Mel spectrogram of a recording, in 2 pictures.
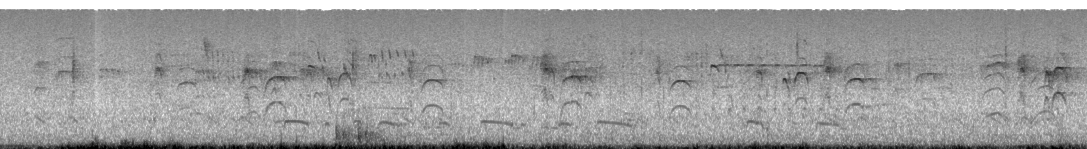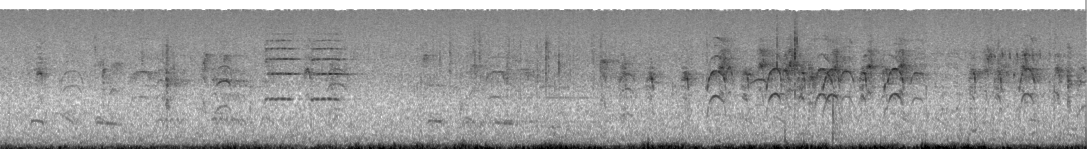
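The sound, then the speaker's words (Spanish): Outdoor recording of a river less polluted than the Suchiapa River, taken from a sound archive: a steady low rush of flowing water runs throughout, with many birds chirping and calling over it, including repeated short tweets and brief trills. “es un río que se encuentra menos contaminado que el río con el nombre Suchiapa”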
